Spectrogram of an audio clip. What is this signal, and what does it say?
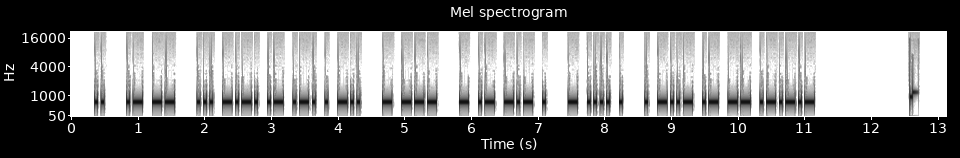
Morse code, heard as a keyed tone, about 25 wpm, 700 Hz. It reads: I AM SCARED TO TAKE THE EXAM.
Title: Sentences from Top 1000 Words - Review Part 5 - 25wpm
